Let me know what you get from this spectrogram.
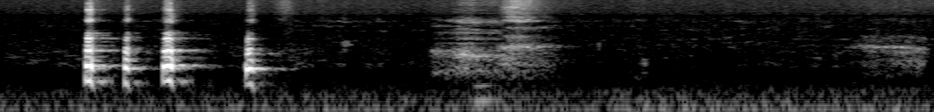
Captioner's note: laughing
